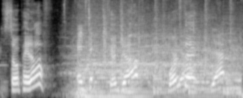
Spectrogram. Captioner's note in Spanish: aplausos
